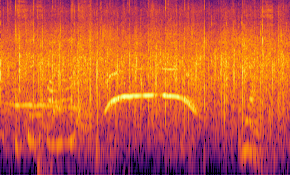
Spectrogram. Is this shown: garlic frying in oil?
no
